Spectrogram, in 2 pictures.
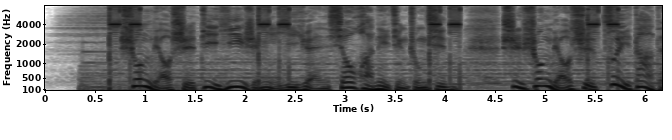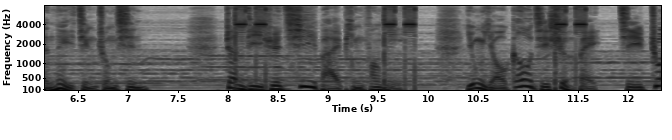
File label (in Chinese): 男 学校宣传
